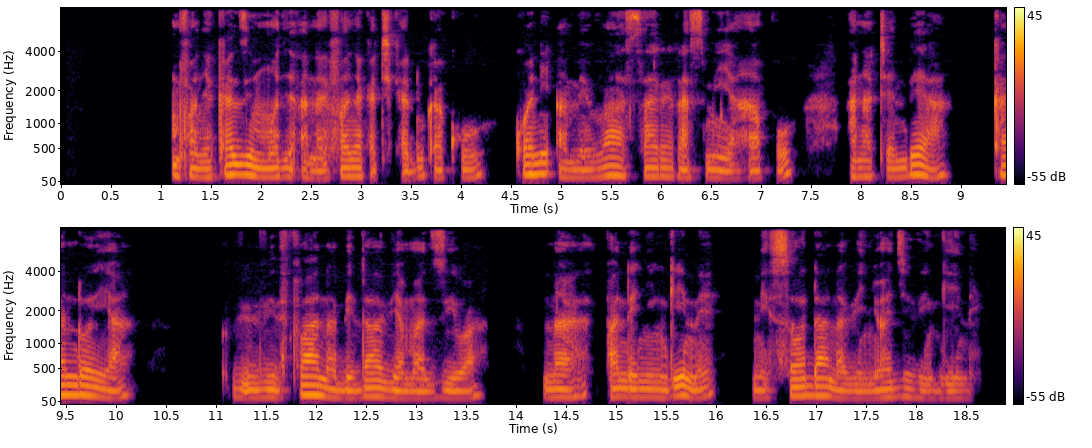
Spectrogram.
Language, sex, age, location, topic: Swahili, male, 36-49, Nairobi, finance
